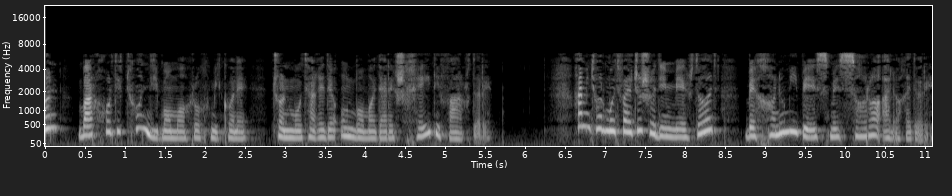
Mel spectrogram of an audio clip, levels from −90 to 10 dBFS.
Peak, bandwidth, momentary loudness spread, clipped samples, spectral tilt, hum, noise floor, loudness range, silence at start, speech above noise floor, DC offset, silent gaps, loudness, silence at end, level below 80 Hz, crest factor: -8 dBFS; 6.6 kHz; 12 LU; under 0.1%; -5.5 dB/octave; none; -69 dBFS; 6 LU; 0 s; 45 dB; under 0.1%; none; -25 LUFS; 0.05 s; -62 dBFS; 18 dB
